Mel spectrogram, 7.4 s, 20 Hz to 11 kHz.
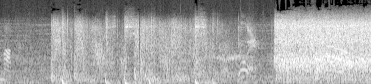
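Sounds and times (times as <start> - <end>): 
speech: 0.1 - 0.5
gunshots fired from a moving car: 1.0 - 4.6, 5.4 - 7.4.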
